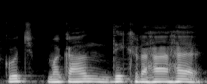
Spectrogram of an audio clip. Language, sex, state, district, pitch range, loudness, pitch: Hindi, male, Bihar, Patna, 120-130 Hz, -16 LUFS, 125 Hz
